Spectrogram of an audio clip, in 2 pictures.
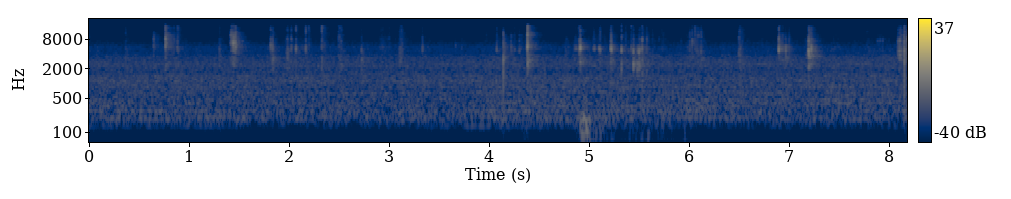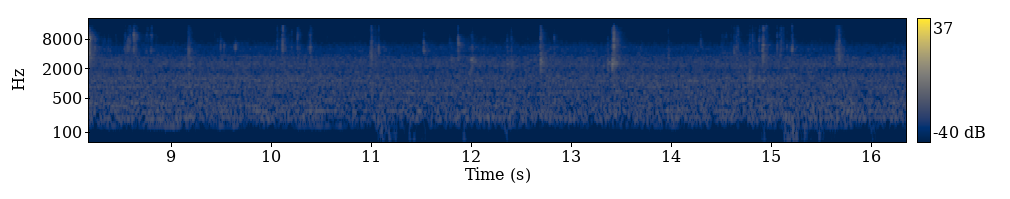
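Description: Fingers peeling the shell off a boiled balut duck egg: scattered small clicks and crackles of eggshell chipping away, busiest around the middle, over a faint steady hum.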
